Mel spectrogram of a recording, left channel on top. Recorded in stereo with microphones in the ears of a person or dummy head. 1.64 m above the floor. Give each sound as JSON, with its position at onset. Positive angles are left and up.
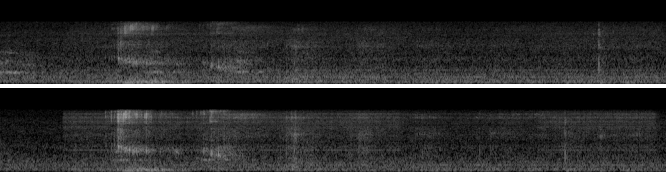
{"t": 0.6, "sound": "chewing", "side_deg": -75, "distance_m": 5.0}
